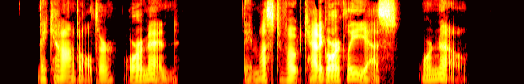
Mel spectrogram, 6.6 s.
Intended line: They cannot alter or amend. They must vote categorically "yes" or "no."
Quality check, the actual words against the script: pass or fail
pass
